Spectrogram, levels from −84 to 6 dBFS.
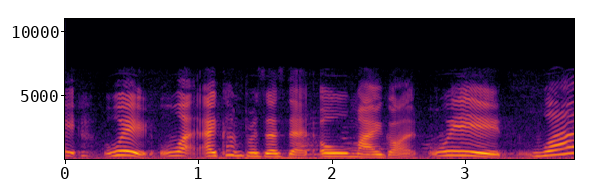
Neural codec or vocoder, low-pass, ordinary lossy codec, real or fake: none; 7.2 kHz; none; real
